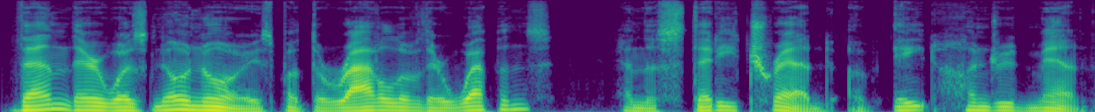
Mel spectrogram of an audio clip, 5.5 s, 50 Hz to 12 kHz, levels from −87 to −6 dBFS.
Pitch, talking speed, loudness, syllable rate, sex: 100 Hz, 210 wpm, -18 LUFS, 5.1 syllables/s, male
